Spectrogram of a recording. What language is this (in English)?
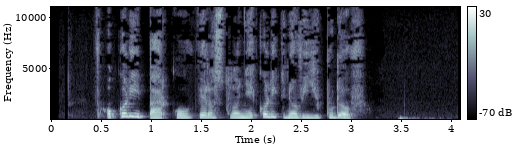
Czech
